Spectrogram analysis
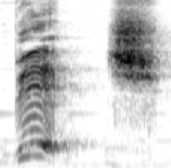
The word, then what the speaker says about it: bitch: E com o chapéuzinho em cima. E, bitch, bitch. E você tá vendo que não tem sorriso. Você não pode falar bitch, tá vendo? Nem fisicamente a gente consegue falar. Então é bitch, a boca cai, né?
